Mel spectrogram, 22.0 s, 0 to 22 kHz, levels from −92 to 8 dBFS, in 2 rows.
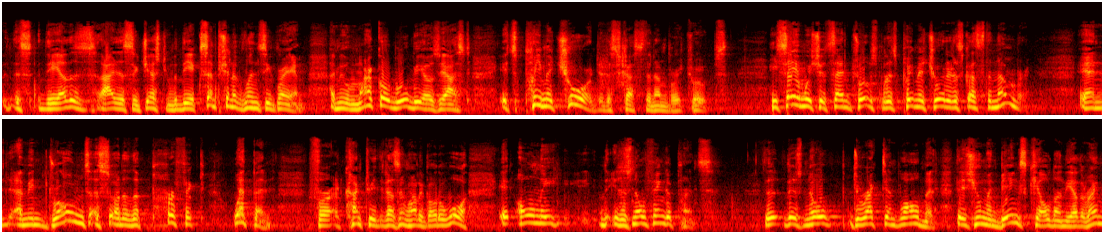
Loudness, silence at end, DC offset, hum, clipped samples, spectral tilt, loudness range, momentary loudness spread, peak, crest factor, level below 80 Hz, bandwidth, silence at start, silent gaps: -25 LUFS; 0 s; under 0.1%; none; under 0.1%; -5 dB/octave; 3 LU; 9 LU; -8 dBFS; 16 dB; -66 dBFS; 12.5 kHz; 0 s; none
